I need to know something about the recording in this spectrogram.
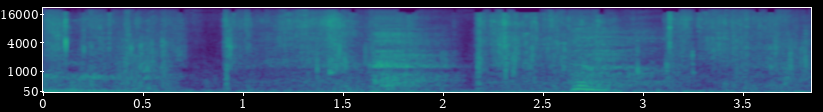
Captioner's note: stones clattering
